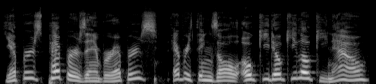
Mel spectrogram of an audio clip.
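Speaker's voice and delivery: bubbly Pinkie voice. A narrator's reading.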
